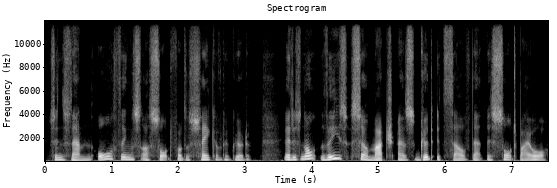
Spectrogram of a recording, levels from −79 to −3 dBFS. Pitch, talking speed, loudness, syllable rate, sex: 155 Hz, 205 wpm, -21 LUFS, 4.5 syllables/s, male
